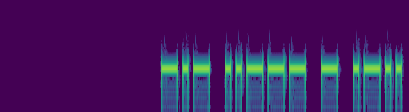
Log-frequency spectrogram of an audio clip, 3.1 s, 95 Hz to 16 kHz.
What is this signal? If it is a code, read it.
Morse code, heard as a keyed tone, about 31 wpm, 700 Hz. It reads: K2TL
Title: USA Call Signs - 5 Characters - 8x Character Spacing - 30wpm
